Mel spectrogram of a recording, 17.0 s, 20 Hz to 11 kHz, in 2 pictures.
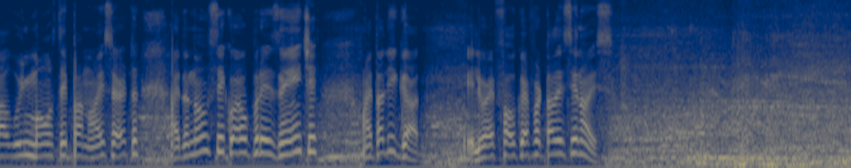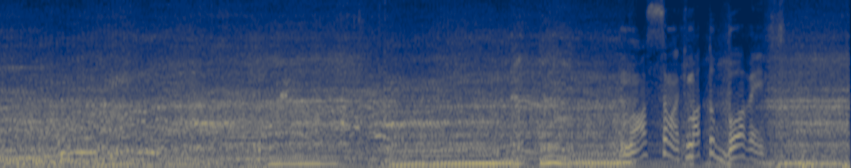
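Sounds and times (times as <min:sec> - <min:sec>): road noise: 0:00.0 - 0:17.0
motorcycle engine running: 0:06.6 - 0:17.0.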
